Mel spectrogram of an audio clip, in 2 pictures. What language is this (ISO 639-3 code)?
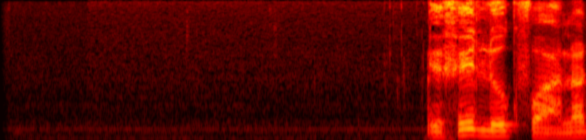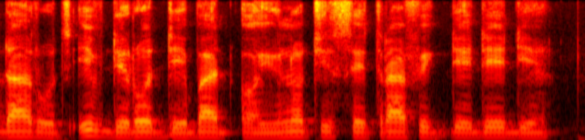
pcm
